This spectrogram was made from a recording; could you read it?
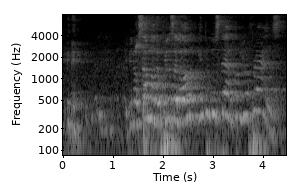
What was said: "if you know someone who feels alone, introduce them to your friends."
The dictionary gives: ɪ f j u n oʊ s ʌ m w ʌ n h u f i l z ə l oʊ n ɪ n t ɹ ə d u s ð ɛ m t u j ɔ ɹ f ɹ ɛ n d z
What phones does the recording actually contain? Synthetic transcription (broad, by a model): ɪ f j u n oʊ s ʌ m w ʌ n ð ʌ f i l z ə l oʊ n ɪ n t ə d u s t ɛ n t u j ɔ ɹ f ɹ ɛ n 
